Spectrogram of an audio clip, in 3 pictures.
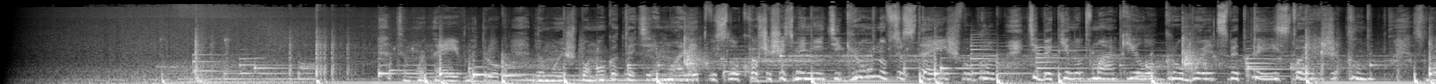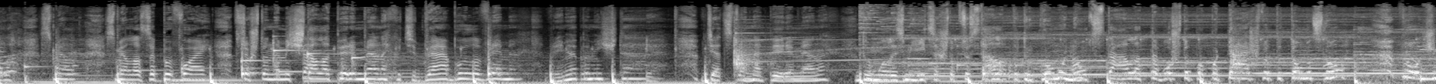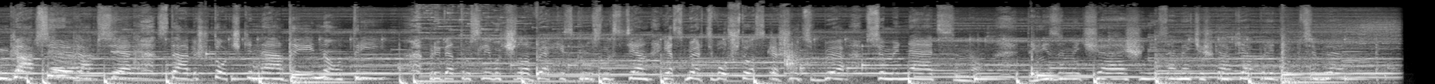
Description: Шипящие бы как-то подлатать, а то сильно слух режет, но вообще интересно эмоционально раскрыл бит, и исполнение и текст понравились, звучит гармонично и атмосферно.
